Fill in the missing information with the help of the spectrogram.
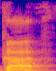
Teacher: क में तो क हम लोग बोल ही रहे हैं, साथ ही साथ इसमें अ भी बोला जा रहा है, यानी कि क जोड़ अ हो रहा है।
